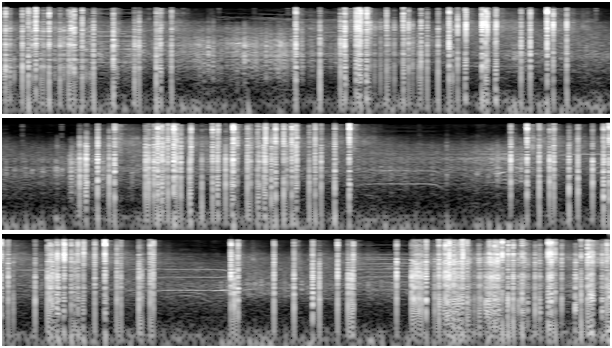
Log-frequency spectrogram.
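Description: Fireworks grand-finale barrage: a rapid, dense string of aerial shell bursts and crackling. It comes in waves, thinning briefly twice before building again.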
